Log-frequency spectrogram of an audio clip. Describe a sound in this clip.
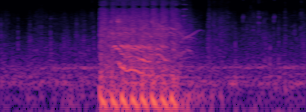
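A short burst of gunfire rattles.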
